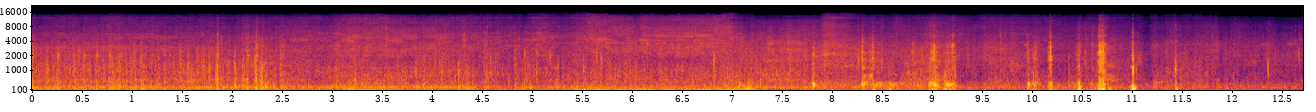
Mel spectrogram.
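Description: Mountain bike on Maxxis Forekaster tyres rolling over a muddy gravel track, a steady rumble of tyre and wind noise. From about eight seconds in, a quick run of sharp knocks and rattles from the bike as it goes over rough ground.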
